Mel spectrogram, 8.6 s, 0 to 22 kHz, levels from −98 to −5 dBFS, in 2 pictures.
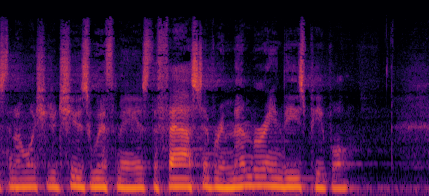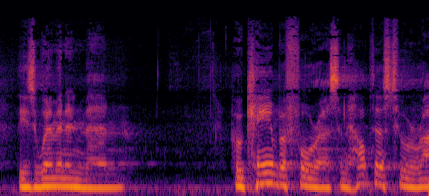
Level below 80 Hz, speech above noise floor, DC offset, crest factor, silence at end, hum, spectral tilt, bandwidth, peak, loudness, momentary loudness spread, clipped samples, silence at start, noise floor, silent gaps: -70 dBFS; 29 dB; under 0.1%; 16 dB; 0 s; none; -4.5 dB/octave; 15.5 kHz; -22 dBFS; -38 LUFS; 8 LU; under 0.1%; 0 s; -67 dBFS; none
